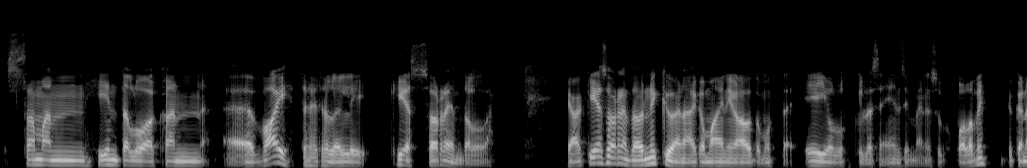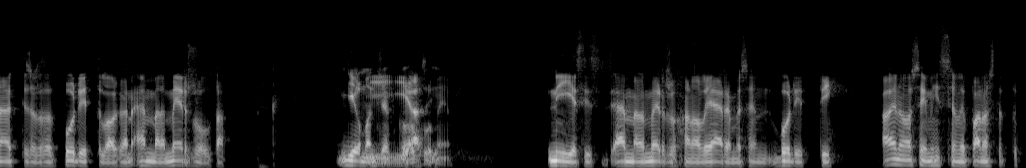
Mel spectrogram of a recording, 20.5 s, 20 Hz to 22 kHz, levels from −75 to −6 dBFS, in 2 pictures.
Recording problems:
muffled; slightly; fading above 3 kHz

